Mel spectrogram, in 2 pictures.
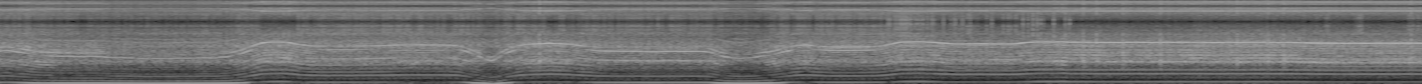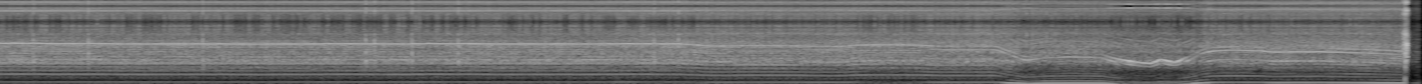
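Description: Electric motor and pusher propeller of an AXN Floater Jet RC plane, heard from a camera on board, whining steadily under throttle. The pitch dips and comes back up briefly about five and seven seconds in, holds steady through the middle, and dips twice more near the end as the throttle is eased and reopened.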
